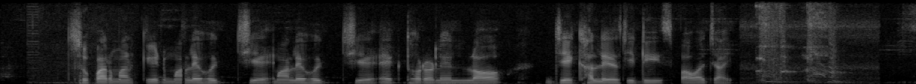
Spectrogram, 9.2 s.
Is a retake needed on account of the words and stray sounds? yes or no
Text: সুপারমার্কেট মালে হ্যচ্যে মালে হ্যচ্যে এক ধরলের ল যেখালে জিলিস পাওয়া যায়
yes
